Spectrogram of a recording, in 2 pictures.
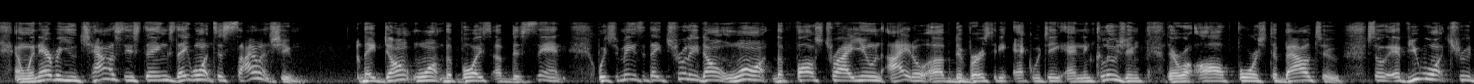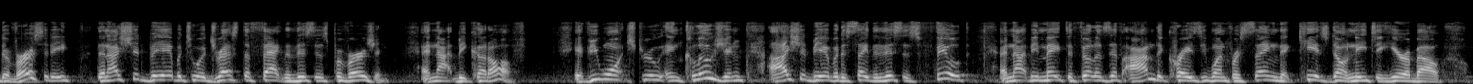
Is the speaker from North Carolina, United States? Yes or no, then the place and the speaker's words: yes; North Carolina, United States; I'm from North Carolina.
